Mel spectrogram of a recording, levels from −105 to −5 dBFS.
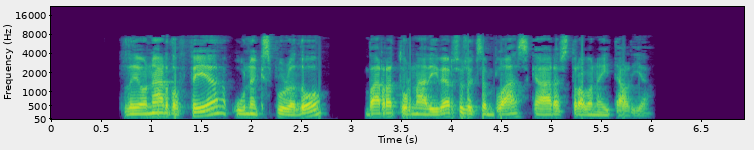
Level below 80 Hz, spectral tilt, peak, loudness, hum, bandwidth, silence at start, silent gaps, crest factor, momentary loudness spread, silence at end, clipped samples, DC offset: -54 dBFS; -4 dB/octave; -2 dBFS; -18 LUFS; none; 8 kHz; 0.75 s; 2.86-3.13 s; 16 dB; 7 LU; 0.95 s; under 0.1%; under 0.1%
